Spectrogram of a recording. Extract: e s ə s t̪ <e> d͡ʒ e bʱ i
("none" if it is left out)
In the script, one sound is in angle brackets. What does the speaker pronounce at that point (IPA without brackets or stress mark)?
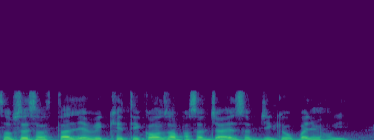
a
